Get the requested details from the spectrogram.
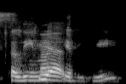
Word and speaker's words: Salima Kibidi: Yeah, my name is simple. It's spelt phonetically, Salima Kibidi.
